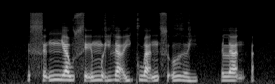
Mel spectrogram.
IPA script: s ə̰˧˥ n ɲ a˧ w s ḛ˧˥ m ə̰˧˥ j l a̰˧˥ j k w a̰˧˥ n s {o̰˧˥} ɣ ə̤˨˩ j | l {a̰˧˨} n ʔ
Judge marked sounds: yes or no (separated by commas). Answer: yes, yes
